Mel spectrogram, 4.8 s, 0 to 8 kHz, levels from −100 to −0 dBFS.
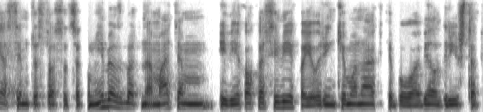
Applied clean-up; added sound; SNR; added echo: none; none; none; none.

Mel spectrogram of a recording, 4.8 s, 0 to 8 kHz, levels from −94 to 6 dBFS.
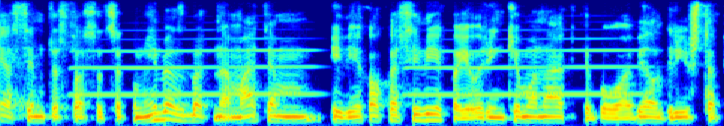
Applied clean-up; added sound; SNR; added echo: none; Wind instrument, woodwind instrument; 16 dB; none.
